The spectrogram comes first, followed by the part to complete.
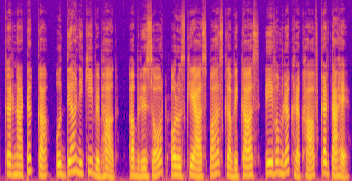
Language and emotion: Hindi, neutral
